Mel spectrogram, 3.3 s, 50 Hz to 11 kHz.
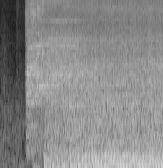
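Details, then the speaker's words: Cheap KTM 450 dual-sport single after a carburetor fix, restarting warm; starter catches right away and settles into a steady, even idle with crisp exhaust beat, a click on stopping owner attributes to a worn one-way starter bearing. "sounds good there's a little click in there at the end i think that's the one-way bearing going so we'll definitely order up one of those"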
